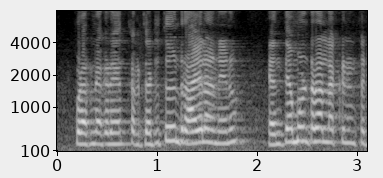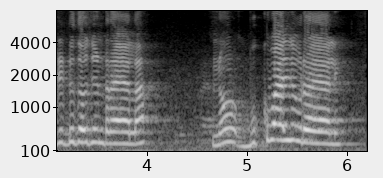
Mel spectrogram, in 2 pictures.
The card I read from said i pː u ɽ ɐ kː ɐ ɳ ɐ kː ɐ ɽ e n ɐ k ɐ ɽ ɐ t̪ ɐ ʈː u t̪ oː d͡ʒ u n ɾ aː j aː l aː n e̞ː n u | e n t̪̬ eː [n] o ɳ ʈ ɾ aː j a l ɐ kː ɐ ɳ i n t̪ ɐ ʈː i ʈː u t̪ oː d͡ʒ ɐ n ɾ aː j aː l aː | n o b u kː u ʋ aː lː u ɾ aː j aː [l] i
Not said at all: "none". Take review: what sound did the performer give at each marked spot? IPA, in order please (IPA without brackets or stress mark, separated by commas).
m, l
